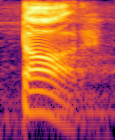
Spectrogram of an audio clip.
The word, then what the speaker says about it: tar: आ उच्चारण नियम का, कि जब किसी वर्ड में ए के बाद यानी लास्ट में ए के बाद अंत में आर रहे तो इस ए का क्या उच्चारण करेंगे, आ उच्चारण करेंगे, ठीक है।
